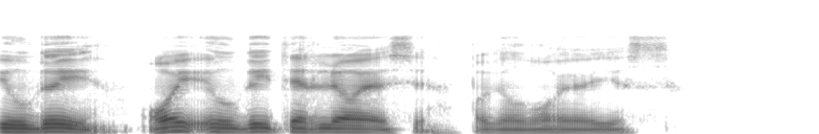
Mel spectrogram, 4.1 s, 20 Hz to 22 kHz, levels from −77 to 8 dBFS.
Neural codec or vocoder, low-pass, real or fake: none; 7.2 kHz; real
